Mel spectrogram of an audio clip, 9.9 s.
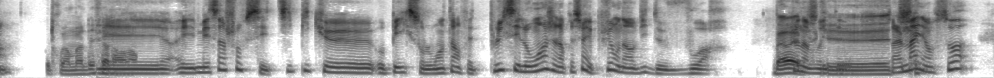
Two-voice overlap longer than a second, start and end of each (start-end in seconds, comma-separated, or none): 7.9-9.3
